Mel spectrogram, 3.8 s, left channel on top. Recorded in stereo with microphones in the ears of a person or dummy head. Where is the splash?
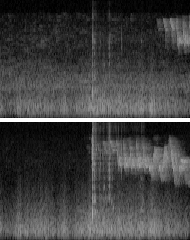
60° right (ahead or behind).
